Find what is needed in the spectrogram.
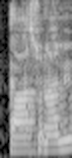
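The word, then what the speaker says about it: tsunami: है modern world में तो सुनामी में जिसे टी साइलेंट रहता है जिस साइकिल वाली साइकोलॉजी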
